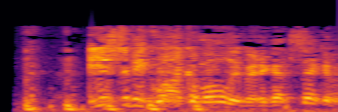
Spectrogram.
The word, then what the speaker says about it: guacamole: is silent guacamole guacamole wacamole wacamole the g is silent yesac what was the last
